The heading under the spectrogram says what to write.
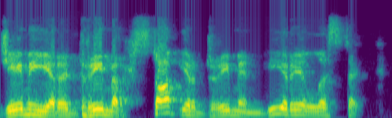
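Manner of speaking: Scottish brogue. Speaker quoting what their dad told them, in his Scottish accent. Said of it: "He said it with his Scottish accent".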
